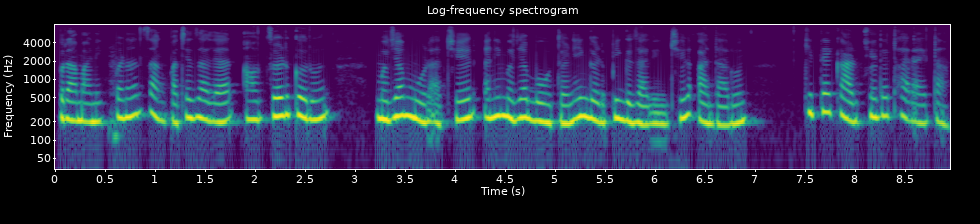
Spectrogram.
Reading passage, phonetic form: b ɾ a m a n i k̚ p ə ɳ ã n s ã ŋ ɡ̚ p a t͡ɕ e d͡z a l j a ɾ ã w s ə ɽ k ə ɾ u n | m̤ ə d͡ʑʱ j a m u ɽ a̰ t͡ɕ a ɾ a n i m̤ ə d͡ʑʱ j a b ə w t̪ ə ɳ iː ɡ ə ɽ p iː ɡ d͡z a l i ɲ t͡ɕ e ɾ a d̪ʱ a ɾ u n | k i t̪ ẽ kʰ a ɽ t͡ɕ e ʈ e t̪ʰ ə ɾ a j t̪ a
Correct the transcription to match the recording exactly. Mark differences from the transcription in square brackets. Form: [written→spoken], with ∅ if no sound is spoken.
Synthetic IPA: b ɾ a m a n i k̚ p ə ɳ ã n s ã ŋ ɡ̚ p a t͡ɕ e d͡z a l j a ɾ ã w [s→t͡s] ə ɽ k ə ɾ [u→uː] n | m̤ ə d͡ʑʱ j a m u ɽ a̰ t͡ɕ [a→e] ɾ a n i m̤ ə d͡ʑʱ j a b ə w t̪ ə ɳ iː ɡ ə ɽ p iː ɡ d͡z a l i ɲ t͡ɕ e ɾ a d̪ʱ a ɾ [u→uː] n | k i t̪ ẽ [kʰ→k] a ɽ t͡ɕ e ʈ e t̪ʰ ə ɾ a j t̪ a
